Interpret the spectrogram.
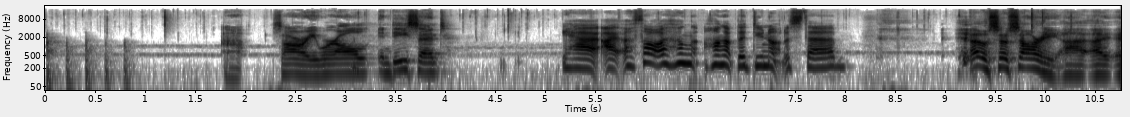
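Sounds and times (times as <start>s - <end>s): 
knocking on a door: 0.0s - 1.0s
faint steady hum: 1.2s - 10.7s
speech: 1.8s - 4.1s, 5.2s - 8.1s, 9.1s - 10.7s.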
